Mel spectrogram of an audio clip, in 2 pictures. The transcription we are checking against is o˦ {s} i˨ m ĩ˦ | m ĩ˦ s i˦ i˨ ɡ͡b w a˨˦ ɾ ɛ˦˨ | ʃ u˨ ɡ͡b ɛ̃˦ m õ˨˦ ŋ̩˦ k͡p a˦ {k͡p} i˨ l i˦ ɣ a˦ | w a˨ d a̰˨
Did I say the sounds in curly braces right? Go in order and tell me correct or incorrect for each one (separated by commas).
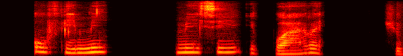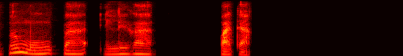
incorrect, incorrect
